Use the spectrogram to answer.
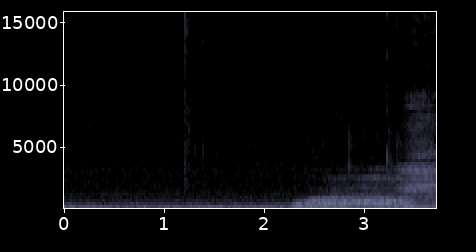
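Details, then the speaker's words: A dog snores in the background over a steady low room hum; the raspy, noisy snore swells partway through and grows louder. Ordinary snoring. "i'm sorry about that noise in the background that's jack as usual snoring listen"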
